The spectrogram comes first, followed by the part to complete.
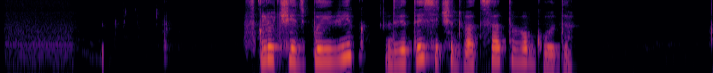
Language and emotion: Russian, neutral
